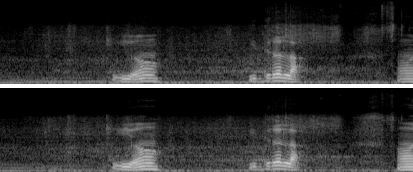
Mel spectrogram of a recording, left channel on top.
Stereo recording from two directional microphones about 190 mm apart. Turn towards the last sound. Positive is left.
turn(degrees=-15)  # may be behind; listen again after turning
